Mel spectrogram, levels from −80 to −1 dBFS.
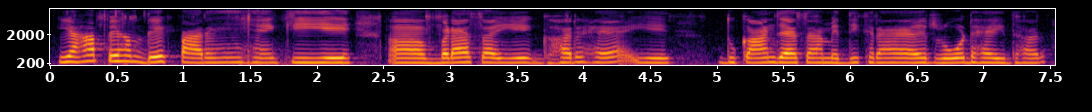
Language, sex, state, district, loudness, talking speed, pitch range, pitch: Hindi, female, Bihar, Gopalganj, -18 LUFS, 190 wpm, 225-240 Hz, 235 Hz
